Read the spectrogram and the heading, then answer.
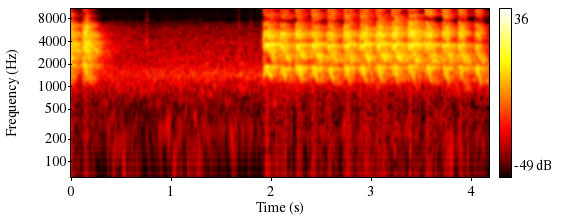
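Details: Pet talking parrot giving a brief harsh squawk, then after a pause a fast, loud run of rasping squawks repeated about three times a second, indoors.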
